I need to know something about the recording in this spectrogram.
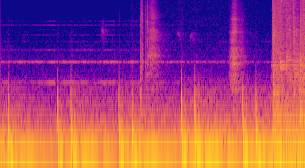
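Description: Tense soundtrack sound design: a low drone under doubled heartbeat-like thumps about once a second, with a faint steady high hum. Two short whooshes pass in the middle, and about five and a half seconds in a loud burst of action music cuts in.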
